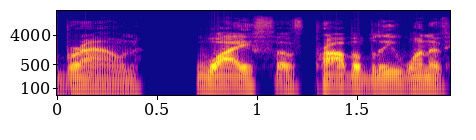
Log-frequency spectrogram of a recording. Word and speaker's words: Braun: of the historical figure Eva Braun pronounced Brown wife of probably one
